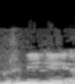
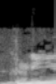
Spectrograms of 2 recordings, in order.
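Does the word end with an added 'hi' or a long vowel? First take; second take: added hi; long vowel. First: The word ends with a short breathy 'hi'. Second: The final vowel is drawn out long. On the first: The speaker calls it right. "ಘೃಣಿಹಿ ಅಂತ ಉಚ್ಚಾರ ಮಾಡಬೇಕು" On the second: The speaker calls it wrong. "ದೀರ್ಘವಾಗಿ ಉಚ್ಚಾರ ಮಾಡಬಾರ್ದು"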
